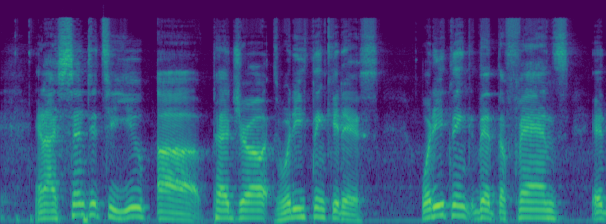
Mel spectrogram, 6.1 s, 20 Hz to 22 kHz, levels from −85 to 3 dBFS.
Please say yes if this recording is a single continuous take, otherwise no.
no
